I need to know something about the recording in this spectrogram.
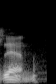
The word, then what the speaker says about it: Zen: this experience is dominant Zen of course is a Japanese word and uh it's spelled Zen and that is the Japanese way of pronouncing the Chinese word chan and this in turn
